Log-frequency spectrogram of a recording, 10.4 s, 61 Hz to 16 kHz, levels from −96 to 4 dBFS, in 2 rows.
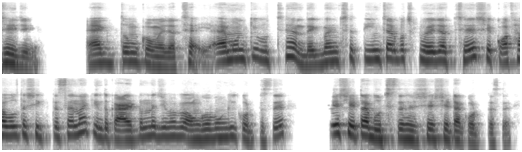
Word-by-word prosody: জি, 155 Hz, -, +2 dB
জি। 115 Hz, -, -3 dB, 0.7 s
একদম 150 Hz, +2 st, -2 dB
কমে 125 Hz, -4 st, 0 dB
যাচ্ছে। 110 Hz, 0 st, -5 dB
এ -, -, -10 dB, 0.2 s
এমন 190 Hz, +3 st, +3 dB
কী 220 Hz, -, -4 dB
বুঝছেন, 220 Hz, +7 st, -1 dB
দেখবেন 145 Hz, +6 st, 0 dB
সে -, -, -5 dB
৩-৪ 195 Hz, +1 st, +1 dB
বছর 195 Hz, 0 st, -6 dB
হয়ে 170 Hz, 0 st, +4 dB
যাচ্ছে, 175 Hz, +1 st, -2 dB, 0.2 s
সে 200 Hz, -, +1 dB
কথা 155 Hz, +4 st, 0 dB
বলতে 190 Hz, +2 st, +1 dB
শিখতেসে 185 Hz, 0 st, -4 dB
না -, -, +3 dB
কিন্তু 170 Hz, -5 st, -2 dB
কার্টুনে 145 Hz, +7 st, +4 dB
যেভাবে 180 Hz, 0 st, -1 dB
অঙ্গভঙ্গি 160 Hz, +4 st, -1 dB
করতেসে, 135 Hz, +3 st, -6 dB, 0.5 s
সে 215 Hz, -, +4 dB
সেটা 195 Hz, -1 st, +7 dB
বুঝতেছে, 150 Hz, 0 st, +1 dB
সে 155 Hz, -, +2 dB
সেটা 140 Hz, -2 st, +2 dB
করতেসে। 115 Hz, 0 st, -7 dB
165 Hz, 180 wpm, -22 LUFS, 145-190 Hz, 0.7 s, সেটা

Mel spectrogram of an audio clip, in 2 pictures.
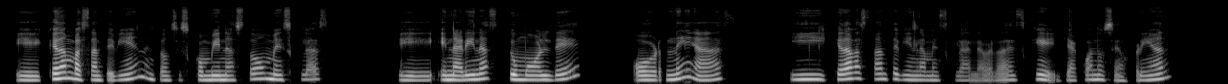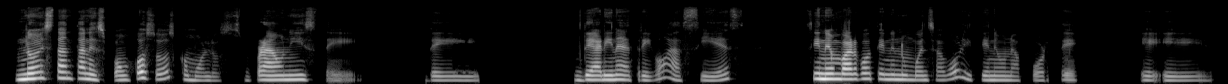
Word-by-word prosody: eh, 195 Hz, -2 st, -3 dB
quedan 275 Hz, +2 st, +4 dB
bastante 210 Hz, -4 st, -2 dB
bien, 240 Hz, -, -4 dB
entonces 205 Hz, -4 st, -10 dB
combinas 205 Hz, 0 st, -2 dB
todo, 255 Hz, +2 st, -4 dB
mezclas, 230 Hz, +1 st, -5 dB, 0.7 s
eh, 195 Hz, 0 st, -6 dB
enharinas 220 Hz, +5 st, 0 dB
tu 230 Hz, -1 st, +4 dB
molde, 220 Hz, -, -2 dB, 0.5 s
horneas, 220 Hz, -, -3 dB, 0.5 s
y 230 Hz, 0 st, -1 dB
queda 240 Hz, +2 st, +1 dB
bastante 250 Hz, -3 st, -7 dB
bien 215 Hz, -2 st, -6 dB
la 205 Hz, -, -7 dB
mezcla, 195 Hz, -1 st, -13 dB
la 95 Hz, -1 st, -16 dB
verdad 95 Hz, +2 st, -12 dB
es 105 Hz, -, -14 dB
que 225 Hz, -5 st, -5 dB
ya 190 Hz, -, -11 dB
cuando 225 Hz, +4 st, -7 dB
se 210 Hz, -, -8 dB
enfrían, 210 Hz, -, -6 dB, 0.7 s
no 250 Hz, +3 st, +11 dB
están 285 Hz, 0 st, +2 dB
tan 265 Hz, -2 st, +4 dB
esponjosos 235 Hz, -, 0 dB
como 200 Hz, -4 st, -7 dB
los 180 Hz, -1 st, -15 dB
brownies 215 Hz, +1 st, +3 dB
de -, -, -16 dB, 0.7 s
de 190 Hz, -1 st, -9 dB, 0.9 s
de 210 Hz, +1 st, +1 dB
harina 215 Hz, +1 st, +4 dB
de 210 Hz, -, -4 dB
trigo, 200 Hz, +9 st, -9 dB
así 190 Hz, -5 st, -8 dB
es, 255 Hz, +3 st, -10 dB, 0.6 s
sin 260 Hz, -1 st, +9 dB
embargo, 250 Hz, +1 st, +8 dB
tienen 230 Hz, -3 st, +1 dB
un 215 Hz, -, -2 dB
buen 205 Hz, 0 st, -4 dB
sabor 225 Hz, +10 st, -9 dB
y 245 Hz, -, -8 dB
tiene 200 Hz, -1 st, -4 dB
un 195 Hz, 0 st, -5 dB
aporte, 185 Hz, -, -13 dB, 0.6 s
eh 195 Hz, -1 st, -9 dB
eh, 185 Hz, 0 st, -10 dB
210 Hz, 130 wpm, -21 LUFS, 195-245 Hz, 0.9 s, no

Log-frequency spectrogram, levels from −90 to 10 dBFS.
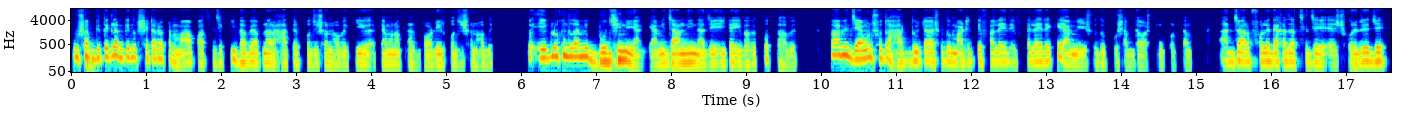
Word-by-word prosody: pushup 175 Hz, 0 st, +2 dB
দিতে 160 Hz, +2 st, +1 dB
গেলাম 195 Hz, -3 st, +5 dB
কিন্তু 165 Hz, -1 st, +1 dB
সেটারও 150 Hz, 0 st, +1 dB
একটা 145 Hz, -1 st, -6 dB
মাপ 115 Hz, +3 st, -1 dB
আছে 110 Hz, +3 st, -17 dB
যে 105 Hz, -, -8 dB
কিভাবে 120 Hz, -5 st, -1 dB
আপনার 110 Hz, +1 st, -1 dB
হাতের 105 Hz, +1 st, -7 dB
position 105 Hz, +1 st, -6 dB
হবে, 95 Hz, -1 st, -6 dB
কি -, -, -5 dB, 0.3 s
কেমন 105 Hz, -1 st, -3 dB
আপনার 100 Hz, +1 st, -9 dB
body 95 Hz, +2 st, -2 dB
র -, -, -14 dB
position 100 Hz, +1 st, -8 dB
হবে। 100 Hz, -1 st, -8 dB, 0.5 s
তো -, -, -3 dB, 0.2 s
এগুলো 170 Hz, +4 st, +5 dB
কিন্তু 185 Hz, -3 st, +7 dB
আমি 180 Hz, 0 st, +6 dB, 0.2 s
বুঝিনি 120 Hz, +2 st, +7 dB
আগে। 90 Hz, -1 st, -22 dB
আমি 105 Hz, +2 st, +1 dB
জাননি 110 Hz, +1 st, +5 dB
না -, -, -1 dB
যে 105 Hz, -, 0 dB
এইটা 105 Hz, +2 st, -3 dB
এইভাবে 100 Hz, -1 st, -5 dB
করতে 145 Hz, -7 st, -6 dB
হবে। 95 Hz, +1 st, -9 dB, 0.5 s
তো -, -, -5 dB
আমি 205 Hz, +1 st, +8 dB
যেমন 145 Hz, +3 st, +7 dB
শুধু 155 Hz, 0 st, 0 dB
হাত 110 Hz, 0 st, -2 dB
২ 130 Hz, -1 st, +3 dB
টা 135 Hz, -, +2 dB
শুধু 125 Hz, 0 st, -4 dB
মাটিতে 115 Hz, +4 st, -5 dB
ফালাই 120 Hz, 0 st, -3 dB, 0.3 s
ফেলাই 120 Hz, -1 st, -1 dB
রেখে 125 Hz, -, -1 dB
আমি 105 Hz, -1 st, 0 dB
শুধু 105 Hz, -1 st, -9 dB
pushup 100 Hz, -2 st, -11 dB
দেওয়া 95 Hz, -1 st, -7 dB
শুরু -, -, -14 dB
করতাম। -, -, -14 dB, 0.5 s
আর 115 Hz, -, -5 dB
যার 125 Hz, -2 st, +3 dB
ফলে 120 Hz, 0 st, +2 dB
দেখা 115 Hz, +1 st, 0 dB
যাচ্ছে 115 Hz, +1 st, -3 dB
যে 110 Hz, -, 0 dB
অ্যা 95 Hz, -, -6 dB
শরীরের 110 Hz, +4 st, 0 dB
যে, 125 Hz, -, +5 dB
115 Hz, 210 wpm, -23 LUFS, 105-130 Hz, 0.5 s, আমি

